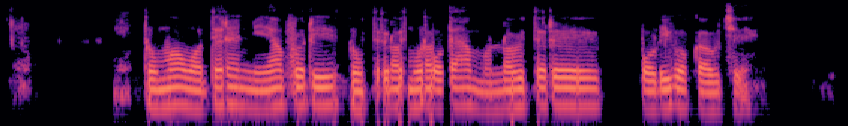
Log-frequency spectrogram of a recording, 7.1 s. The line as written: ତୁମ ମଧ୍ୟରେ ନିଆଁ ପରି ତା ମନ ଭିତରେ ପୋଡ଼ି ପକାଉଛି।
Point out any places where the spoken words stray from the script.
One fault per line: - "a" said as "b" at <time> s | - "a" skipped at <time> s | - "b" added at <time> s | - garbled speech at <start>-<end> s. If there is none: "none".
- garbled speech at 2.9-3.7 s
